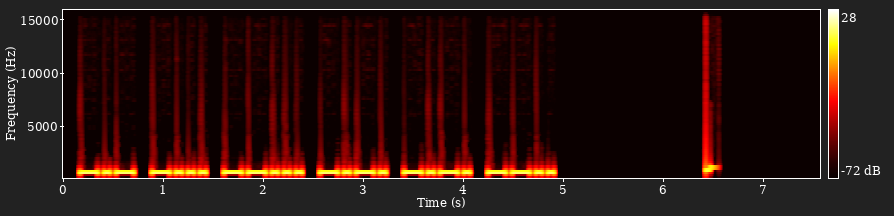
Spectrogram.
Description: Morse code, heard as a keyed tone, about 21 wpm, 700 Hz. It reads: KB7CCZ
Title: USA Callsign DE Callsign - 6 Characters - 20wpm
